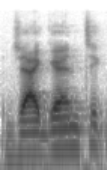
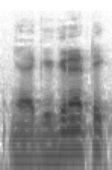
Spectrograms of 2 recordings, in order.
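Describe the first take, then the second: First: It begins with a j sound, said jai-gantic. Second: It begins with a hard g, said gig-netic. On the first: This is the normal way to say it. "वैसे तो जाइगेंटिक बोलते हैं इसको" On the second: This is a spelling-based reading to help remember it. "या आप इसे गिगनेटिक कहो"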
